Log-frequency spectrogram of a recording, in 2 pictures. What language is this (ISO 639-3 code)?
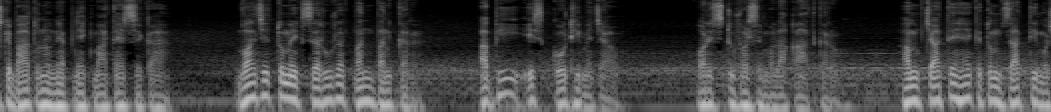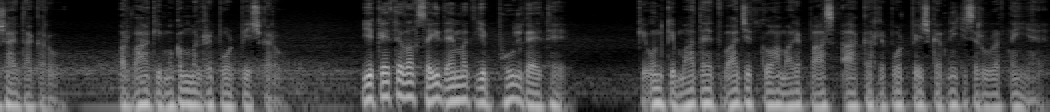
urd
